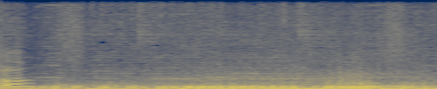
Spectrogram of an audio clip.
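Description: Ducati Monster's V-twin engine running steadily under way at a constant pitch, with a deep low rumble: the exhaust racket the rider is pointing out.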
